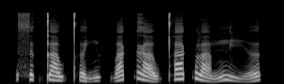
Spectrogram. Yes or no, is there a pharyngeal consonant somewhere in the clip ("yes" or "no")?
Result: no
